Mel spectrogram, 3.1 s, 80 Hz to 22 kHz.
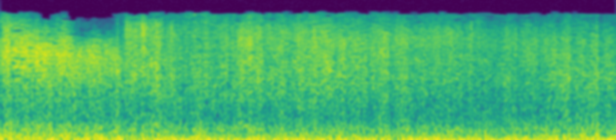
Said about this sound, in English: At 11:29 a.m., the Kursk explodes and plunges over 300 feet down.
